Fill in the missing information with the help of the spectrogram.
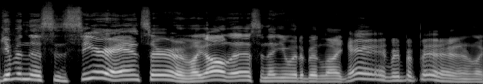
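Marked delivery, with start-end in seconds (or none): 3.5-4.3 casual, relaxed, high-pitched put-on voice. Imitating a friend's dismissive answer to a sincere question: John impression. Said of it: "that was my John impression".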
